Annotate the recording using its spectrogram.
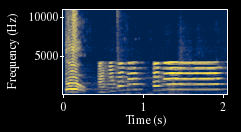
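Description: Recorded trumpet bugle-call fanfare signalling the start of a robotics match: a few quick rising notes, then one long held note. A brief loud voice is heard at the very start.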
